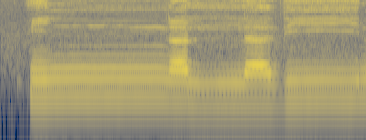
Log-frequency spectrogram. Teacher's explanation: ان الذین، ان نون ہے، نون مشدد ہے، اس پہ ہم کریں گے غنہ کریں گے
